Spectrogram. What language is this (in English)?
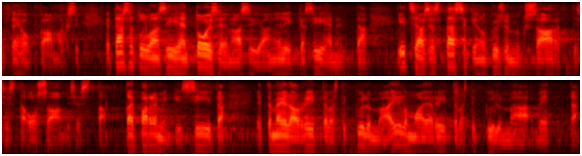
Finnish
